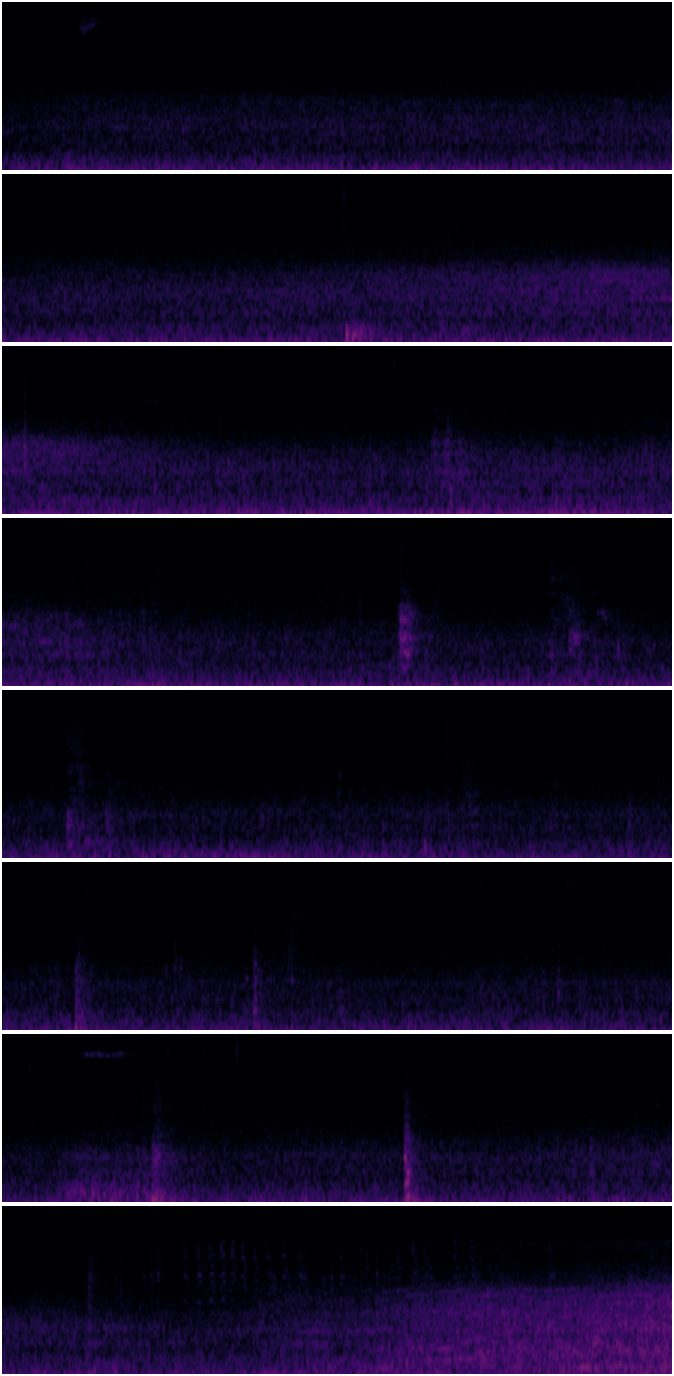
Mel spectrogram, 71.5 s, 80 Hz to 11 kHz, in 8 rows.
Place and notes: oderstraße/okerstraße: am sicherheitszaun des flughafens tempelhof - the city, the country & me: at the security fence of formerly tempelhof airport
cold afternoon, lightly trafficked street, cars, cyclists, pedestrians, birds
the city, the country & me: december 13, 2009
